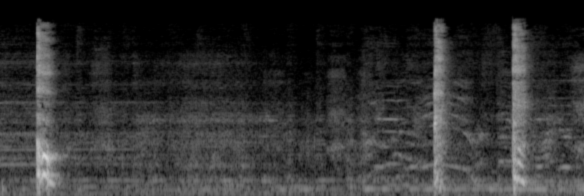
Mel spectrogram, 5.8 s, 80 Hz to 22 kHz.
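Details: Infant with persistent all-day coughing after his 2-month and 6-month DTaP vaccine shots, also a recent egg reaction with hives: three short, sharp coughs, one early and two close together, in a quiet room.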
